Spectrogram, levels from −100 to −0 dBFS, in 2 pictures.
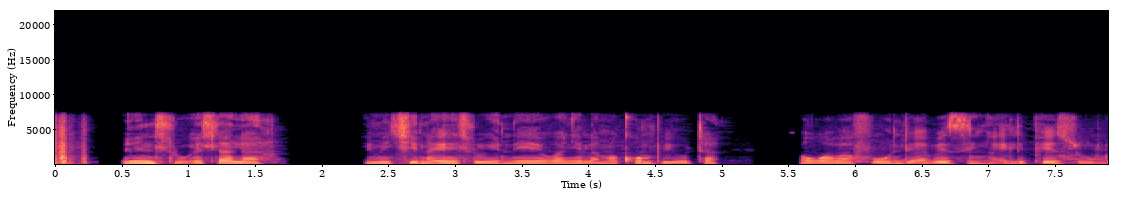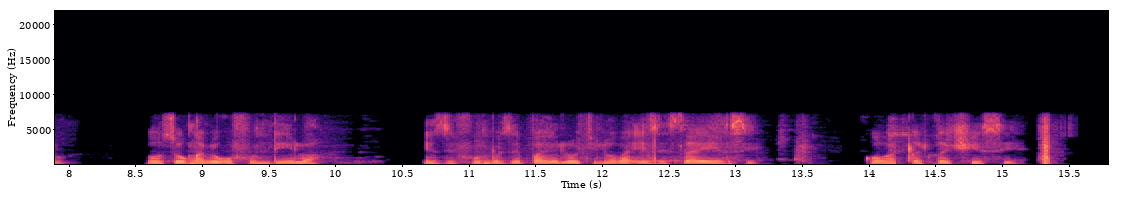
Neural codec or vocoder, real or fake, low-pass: none; real; 7.2 kHz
